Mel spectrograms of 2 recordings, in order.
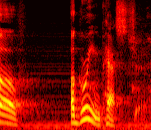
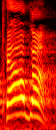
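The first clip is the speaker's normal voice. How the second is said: mock cry of Calgon, pitched up; hollering plea; 7 semitones higher, 3 dB louder than usual. Tired lady in the ad hollering, half-mock. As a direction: call out Calgon like a worn-out lady. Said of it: "she'd just holler out".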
